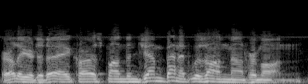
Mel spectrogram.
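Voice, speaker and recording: A man's voice: mid-range voice, fairly quick. An American man anchoring a 1970s radio network newscast from a script. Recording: dull, hissy vintage radio recording.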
